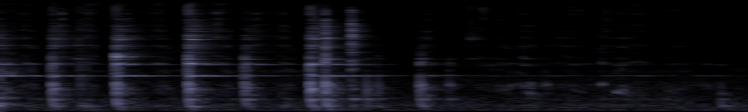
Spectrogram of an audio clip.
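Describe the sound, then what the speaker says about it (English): A spoon stirring cane sugar in a glass, giving a quick series of bright ringing clinks against the sides that slows and fades into softer taps, close and quiet with no talk. "A nice stir."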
